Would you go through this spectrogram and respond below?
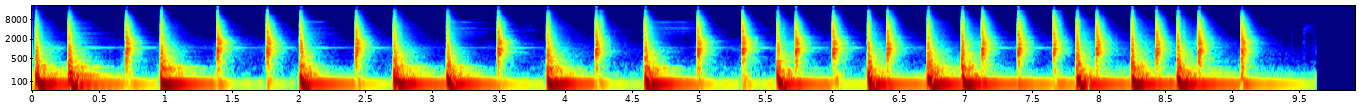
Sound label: nepali ethnic drums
